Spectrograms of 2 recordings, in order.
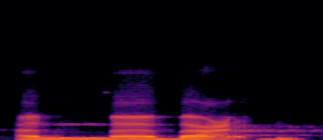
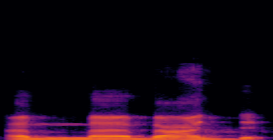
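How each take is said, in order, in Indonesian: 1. Vokal akhirnya diucapkan samar. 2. Bunyi akhirnya berupa konsonan pantul. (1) "dibaca dengan raum, maka du-nya dibaca dikit aja" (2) "Kalau dengan cara diisyaratkan, maka dal qalqalahnya ngikut juga"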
